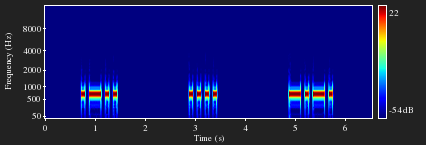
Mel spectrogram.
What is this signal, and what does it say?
Morse code, heard as a keyed tone, about 15 wpm, spaced as for 5 wpm, 700 Hz. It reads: LHC
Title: USA Call Signs - 5 Characters - 6x Character Spacing - 15wpm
